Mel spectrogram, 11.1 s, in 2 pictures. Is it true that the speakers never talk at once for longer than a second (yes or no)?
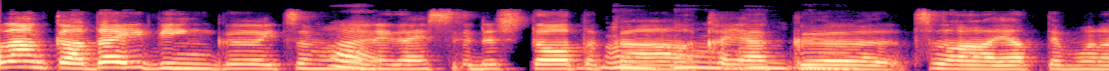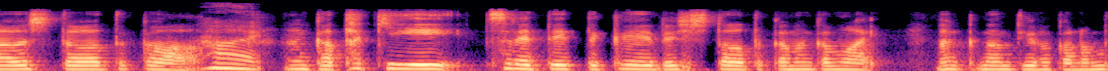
no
